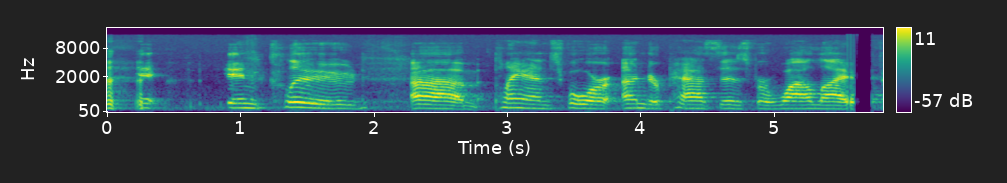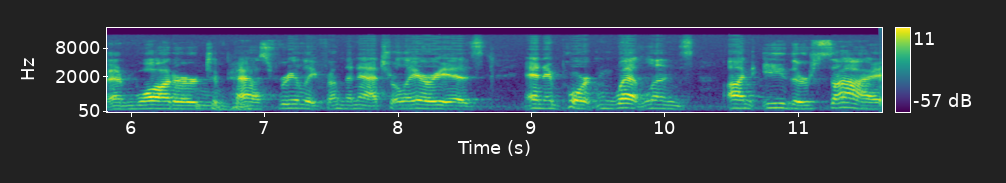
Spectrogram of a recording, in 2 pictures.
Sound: laughter

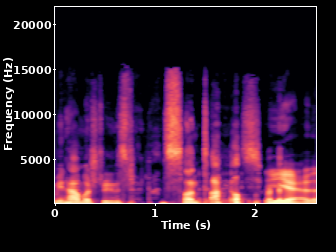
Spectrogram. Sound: laughter

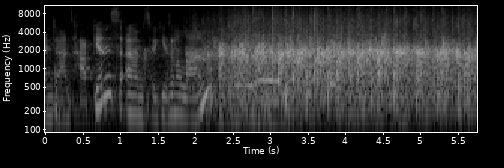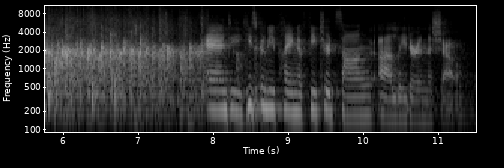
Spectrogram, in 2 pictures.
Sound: applause

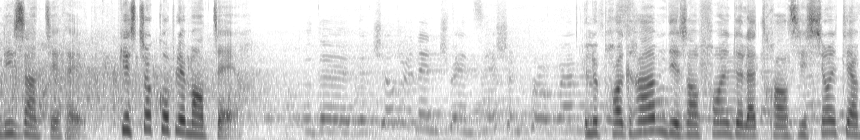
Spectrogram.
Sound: applause

